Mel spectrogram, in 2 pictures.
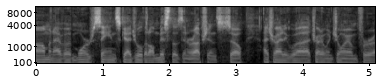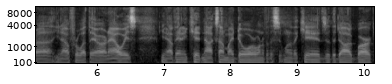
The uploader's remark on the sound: Joins the show live from his book signing at Barnes & Noble in Austin, TX.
